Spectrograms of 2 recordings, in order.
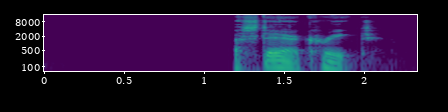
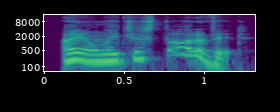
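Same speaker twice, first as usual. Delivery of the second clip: high, loud, breathless rush; wife suddenly hit by an idea; hysterical; 11 dB louder than usual. A narrator's reading. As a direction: blurt it out near hysteria. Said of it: "she said hysterically".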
